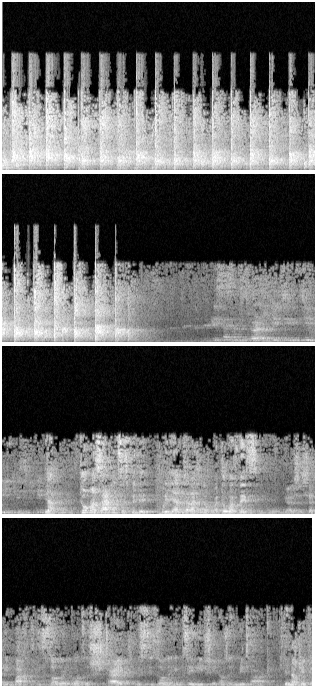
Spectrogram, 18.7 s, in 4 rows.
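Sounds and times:
crowd clapping rhythmically: 0.0s - 7.0s
speech: 10.8s - 18.7s.

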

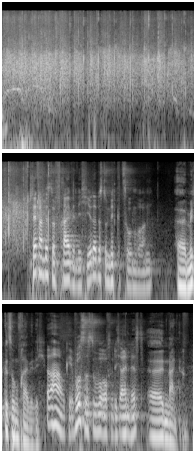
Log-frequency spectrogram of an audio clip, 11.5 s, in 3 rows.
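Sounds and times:
audience applause: 0.0s - 5.2s
speech: 4.4s - 11.5s.

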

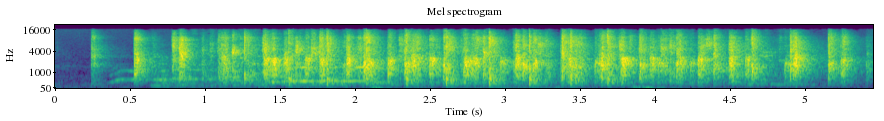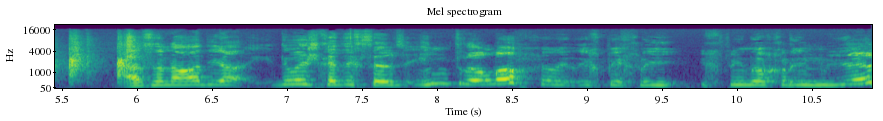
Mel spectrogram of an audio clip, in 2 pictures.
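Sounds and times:
live audience clapping and cheering: 0.2s - 6.1s
speech: 6.0s - 10.8s.

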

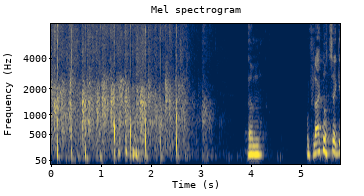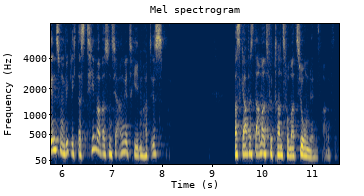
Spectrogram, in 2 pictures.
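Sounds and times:
audience applause: 0.0s - 3.3s
speech: 3.9s - 4.3s, 5.1s - 8.2s, 9.4s - 11.5s.

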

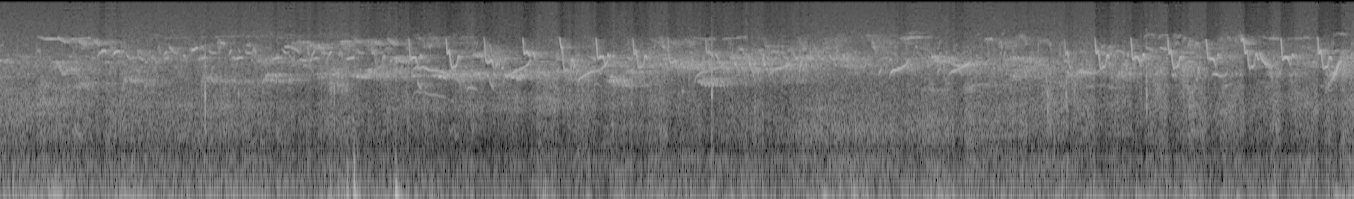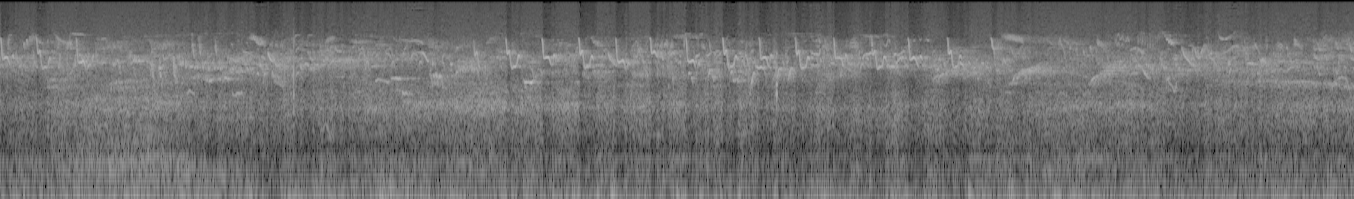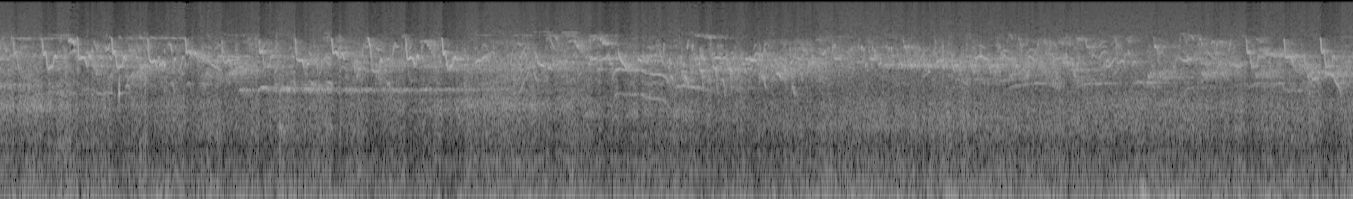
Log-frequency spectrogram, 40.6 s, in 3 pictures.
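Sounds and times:
chorus of high bright bird chirps and twittering phrases: 0.0s - 40.6s
blackbird singing: 0.4s - 40.6s.

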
